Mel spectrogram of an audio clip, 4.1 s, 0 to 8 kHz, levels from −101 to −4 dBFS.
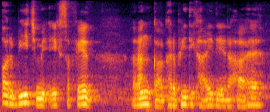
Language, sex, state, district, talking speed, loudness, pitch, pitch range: Hindi, male, Arunachal Pradesh, Lower Dibang Valley, 190 wpm, -17 LUFS, 130 Hz, 120-140 Hz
